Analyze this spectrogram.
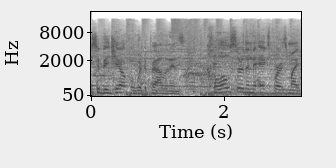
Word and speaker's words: Paladins: Yeah, and it's pronounced Paladins, people.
